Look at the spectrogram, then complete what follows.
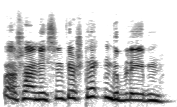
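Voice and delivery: put-on high, loud child voice; squeaky, anxious kid's chatter; worried children. A narrator's reading. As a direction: wonder aloud like a kid stuck in a lift. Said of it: "glaubte Florian".

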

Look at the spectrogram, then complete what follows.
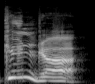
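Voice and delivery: put-on loud, high shout for the children; sharp parental call. A narrator's reading. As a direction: yell to summon the kids. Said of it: "rief Schnuffel".

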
